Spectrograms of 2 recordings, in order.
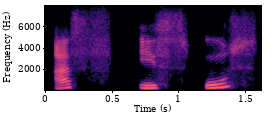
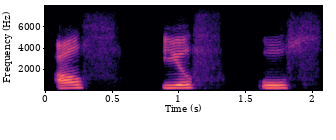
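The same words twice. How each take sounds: First: The s sound is thin, tongue root not raised. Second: The s sound is thick, tongue root raised. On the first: The speaker calls it wrong. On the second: The speaker calls it right.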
